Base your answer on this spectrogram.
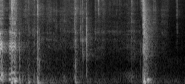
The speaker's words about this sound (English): And the winner is, so this is in different paper, so maybe I'll be able to open it better. And I am not.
